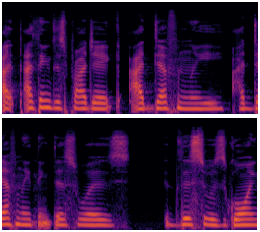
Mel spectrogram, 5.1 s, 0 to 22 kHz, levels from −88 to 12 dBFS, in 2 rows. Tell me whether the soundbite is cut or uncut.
cut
